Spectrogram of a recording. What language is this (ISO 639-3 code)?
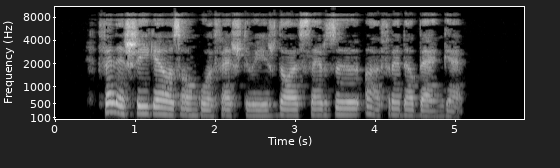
hun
